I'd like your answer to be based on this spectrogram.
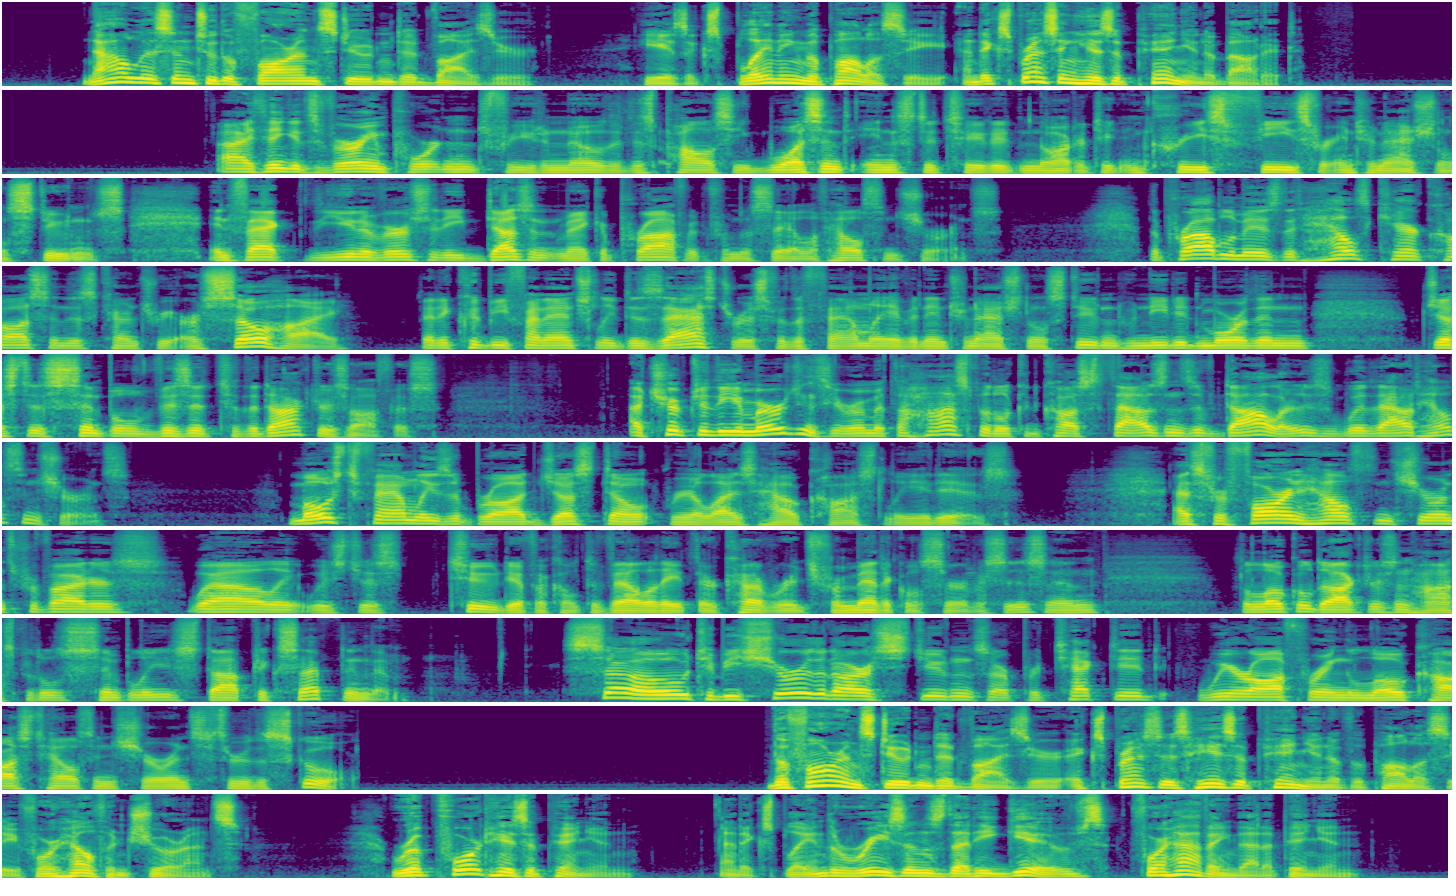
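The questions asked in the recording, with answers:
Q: The foreign student advisor expresses his opinion of the policy for health insurance. Report his opinion and explain the reasons that he gives for having that opinion.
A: He supports the policy: it wasn't made for profit; health care here is so expensive (an emergency room visit can cost thousands) that it could ruin a student's family; and foreign insurers' coverage was too hard to verify, so local providers stopped accepting them.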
